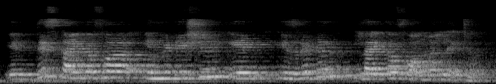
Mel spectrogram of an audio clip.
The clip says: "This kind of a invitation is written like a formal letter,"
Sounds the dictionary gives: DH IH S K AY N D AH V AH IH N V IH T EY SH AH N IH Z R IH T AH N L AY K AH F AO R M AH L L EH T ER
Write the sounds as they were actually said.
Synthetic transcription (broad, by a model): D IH S K AY N D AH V AH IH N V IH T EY SH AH N IH Z R IH T AH N L AY K AH F AO R M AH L L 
